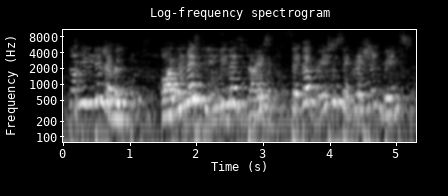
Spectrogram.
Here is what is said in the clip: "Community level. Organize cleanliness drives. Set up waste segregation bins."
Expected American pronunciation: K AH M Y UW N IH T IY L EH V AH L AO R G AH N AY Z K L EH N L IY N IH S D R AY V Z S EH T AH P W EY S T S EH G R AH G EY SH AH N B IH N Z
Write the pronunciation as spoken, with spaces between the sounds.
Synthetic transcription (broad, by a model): K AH M Y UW N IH T IY L EH V AH L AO R G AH N AY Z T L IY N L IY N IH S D AY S S EH T AH P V EY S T S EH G R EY SH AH N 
